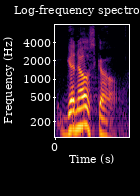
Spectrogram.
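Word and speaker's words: Gnosko (γινώσκω): And that phrase, the one who has come to know God, that is the verb gnosko. G G-I-N long O-S-K long O.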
